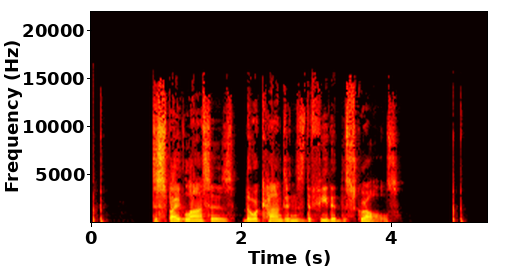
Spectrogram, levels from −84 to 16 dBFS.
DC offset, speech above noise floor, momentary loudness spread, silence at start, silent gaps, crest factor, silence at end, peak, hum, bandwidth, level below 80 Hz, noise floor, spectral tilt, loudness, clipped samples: under 0.1%; 68 dB; 11 LU; 0 s; none; 18 dB; 0.3 s; -2 dBFS; none; 16 kHz; -62 dBFS; -87 dBFS; -3.5 dB/octave; -18 LUFS; under 0.1%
